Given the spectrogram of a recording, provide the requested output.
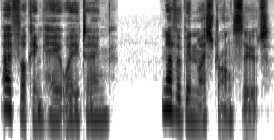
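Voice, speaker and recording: Creaky, seductive villainess acted by a woman, close-miked. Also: medium pitch, a little slow, warm tone, no room sound. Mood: confident, teasing. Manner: teasing, sultry, often dropping into breathy whispers. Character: seductive, dominant female villain toying with her hostage. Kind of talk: intimate ASMR audio roleplay. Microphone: close microphone in a dry space.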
